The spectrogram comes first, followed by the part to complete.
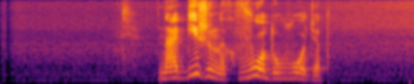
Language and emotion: Russian, angry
